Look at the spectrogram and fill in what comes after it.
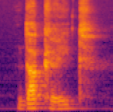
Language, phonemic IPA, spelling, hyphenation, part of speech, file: Dutch, /ˈdɑkrit/, dakriet, dak‧riet, noun, Nl-dakriet.ogg
- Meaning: reed used for thatching roofs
